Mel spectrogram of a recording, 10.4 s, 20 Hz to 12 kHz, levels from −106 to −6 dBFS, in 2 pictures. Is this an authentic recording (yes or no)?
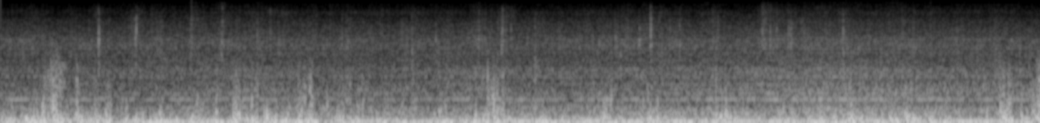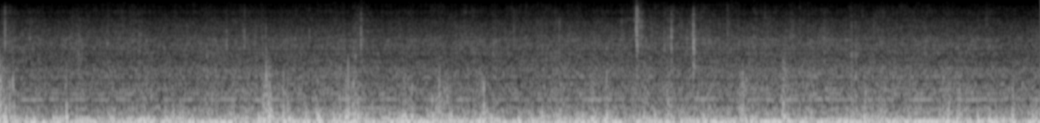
no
